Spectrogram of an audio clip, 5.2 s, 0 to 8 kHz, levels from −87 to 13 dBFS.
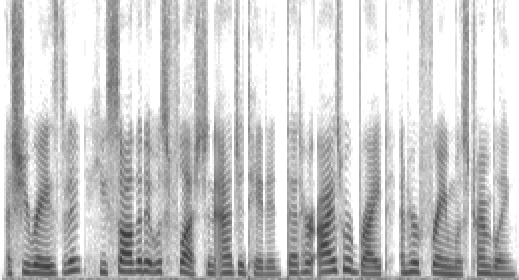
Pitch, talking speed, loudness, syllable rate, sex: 230 Hz, 255 wpm, -19 LUFS, 6.1 syllables/s, female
